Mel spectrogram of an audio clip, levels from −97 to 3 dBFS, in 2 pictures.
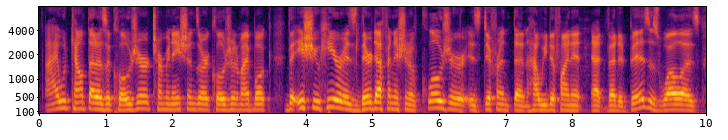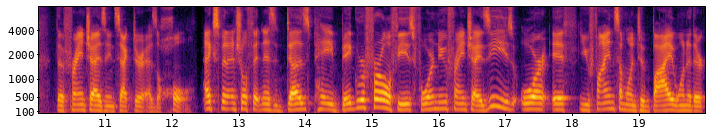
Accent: American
